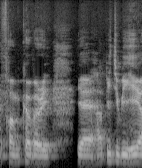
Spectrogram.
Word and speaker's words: Qovery: It's Romaric, Philogène from Qovery. Yeah, happy to be here. I'm a CEO and co-founder of Qovery.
